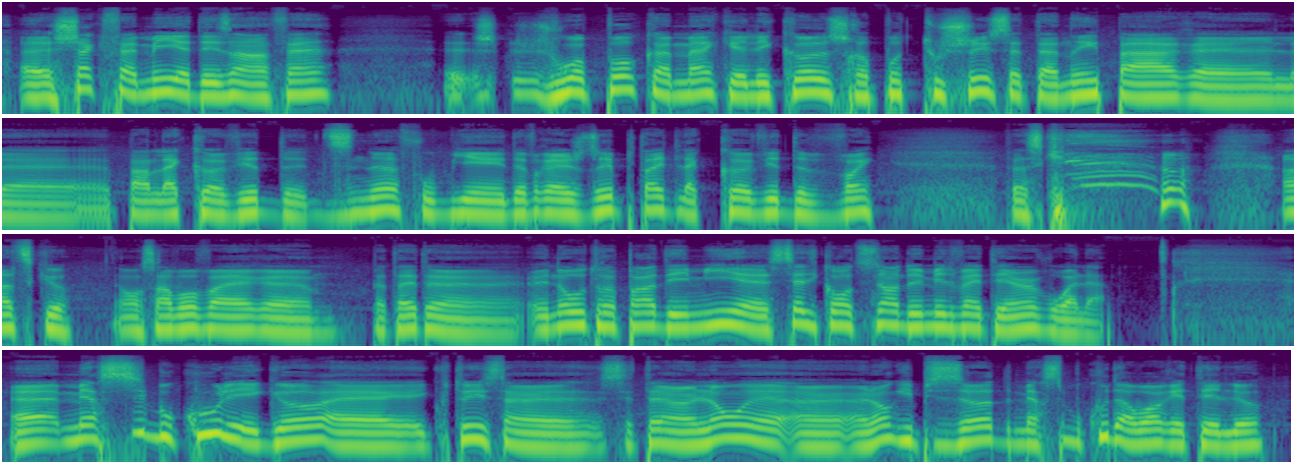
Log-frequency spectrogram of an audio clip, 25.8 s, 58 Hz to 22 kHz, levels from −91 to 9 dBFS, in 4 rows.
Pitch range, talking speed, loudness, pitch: 140-175 Hz, 175 wpm, -13 LUFS, 150 Hz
